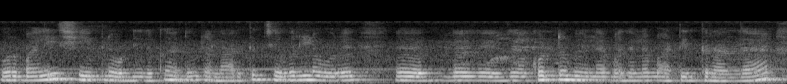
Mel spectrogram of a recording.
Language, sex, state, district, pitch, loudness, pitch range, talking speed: Tamil, female, Tamil Nadu, Kanyakumari, 185 Hz, -17 LUFS, 180-200 Hz, 135 wpm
